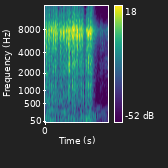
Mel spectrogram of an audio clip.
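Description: Soul Cats Tarot cards printed on cardstock riffle in a quick, close shuffle, a dense papery flutter that ends abruptly.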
